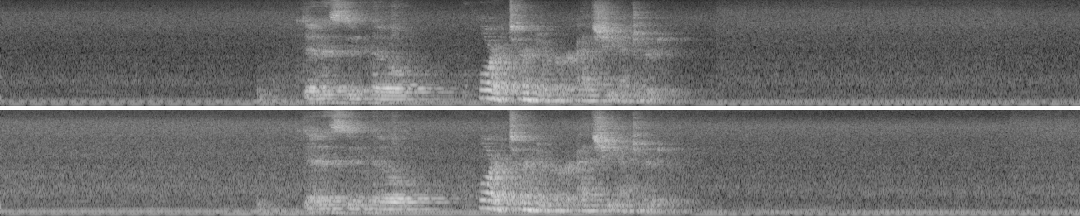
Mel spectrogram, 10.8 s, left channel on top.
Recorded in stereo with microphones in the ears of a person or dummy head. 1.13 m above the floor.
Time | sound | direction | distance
2.6 | footsteps | 40° left (ahead or behind) | 1.4 m
4.8 | a woman speaking | centre (ahead or behind) | 0.8 m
